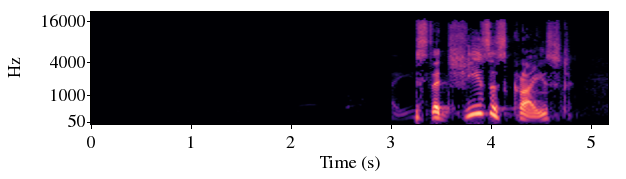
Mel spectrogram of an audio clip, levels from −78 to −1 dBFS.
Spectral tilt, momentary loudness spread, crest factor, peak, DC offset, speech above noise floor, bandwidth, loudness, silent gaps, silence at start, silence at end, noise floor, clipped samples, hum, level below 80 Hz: -4 dB/octave; 12 LU; 24 dB; 0 dBFS; under 0.1%; over 71 dB; 17 kHz; -19 LUFS; none; 3.25 s; 0.4 s; under -90 dBFS; under 0.1%; none; -70 dBFS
